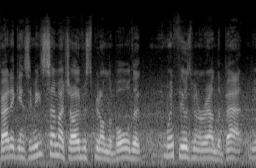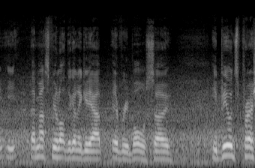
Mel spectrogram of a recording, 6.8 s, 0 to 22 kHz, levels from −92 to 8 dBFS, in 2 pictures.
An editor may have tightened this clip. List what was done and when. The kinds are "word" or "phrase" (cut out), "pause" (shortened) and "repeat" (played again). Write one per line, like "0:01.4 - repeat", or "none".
0:02.3 - phrase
